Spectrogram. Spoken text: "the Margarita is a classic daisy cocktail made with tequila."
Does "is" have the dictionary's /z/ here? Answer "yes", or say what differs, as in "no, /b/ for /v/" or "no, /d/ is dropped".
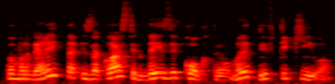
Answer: yes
